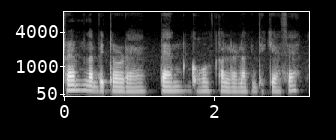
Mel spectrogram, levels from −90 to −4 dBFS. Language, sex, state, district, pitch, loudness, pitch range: Nagamese, male, Nagaland, Kohima, 125 Hz, -21 LUFS, 115-130 Hz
